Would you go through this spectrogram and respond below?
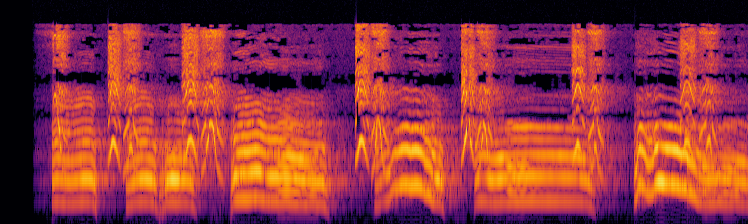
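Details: Vizsla puppy howling in a series of drawn-out, wavering high cries, each rising then sliding downward, broken by short yelps and sharp squeaky clicks between phrases.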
